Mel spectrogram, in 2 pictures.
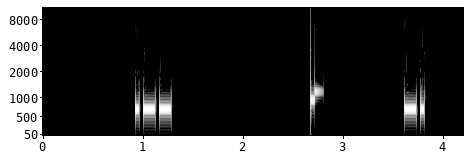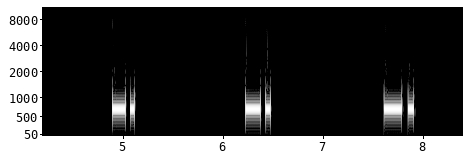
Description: Morse code, heard as a keyed tone, about 26 wpm, spaced as for 7 wpm, 700 Hz. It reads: W NNNN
